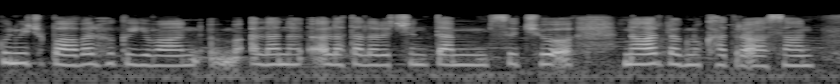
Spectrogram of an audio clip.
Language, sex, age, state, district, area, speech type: Kashmiri, female, 18-30, Jammu and Kashmir, Srinagar, urban, spontaneous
